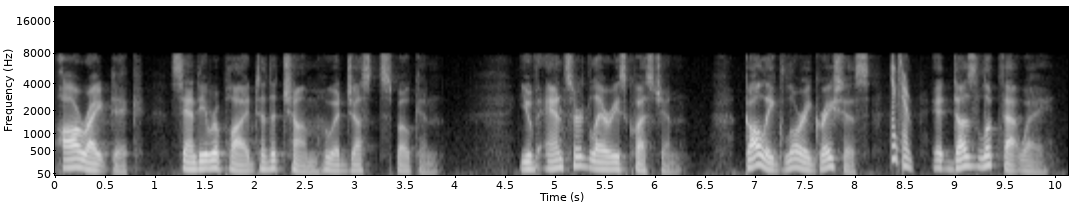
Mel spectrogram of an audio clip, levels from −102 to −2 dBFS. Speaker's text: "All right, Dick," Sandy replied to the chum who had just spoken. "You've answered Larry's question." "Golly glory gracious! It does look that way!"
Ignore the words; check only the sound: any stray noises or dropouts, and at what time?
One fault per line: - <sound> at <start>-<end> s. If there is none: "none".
- chirp at 8.3-8.6 s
